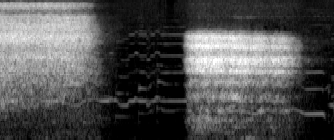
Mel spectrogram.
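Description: Two long, forceful breaths blown out hard as part of a breathing exercise, each a strong airy hiss lasting about a second with a short quiet gap between them, close and fairly loud.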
